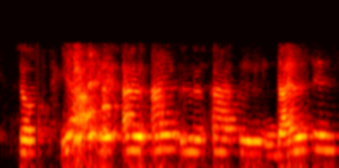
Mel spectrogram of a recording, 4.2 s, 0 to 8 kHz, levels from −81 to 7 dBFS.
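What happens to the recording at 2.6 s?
From 2.57 to 2.63 s the sound smears into a brief stretched, fading sound: VoIP packet loss concealed by the speech codec, extrapolating from its last pitch and filter across a gap that fits one lost 30 ms frame. Underneath, the audio is muffled and hoarse, with nothing above 4 kHz, from the G.723.1 codec, which fits about 6.3 kbit/s.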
